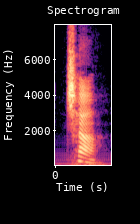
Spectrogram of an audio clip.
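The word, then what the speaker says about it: 茶: more modern one, cha, Japanese tea, chiya, pronounced cha.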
